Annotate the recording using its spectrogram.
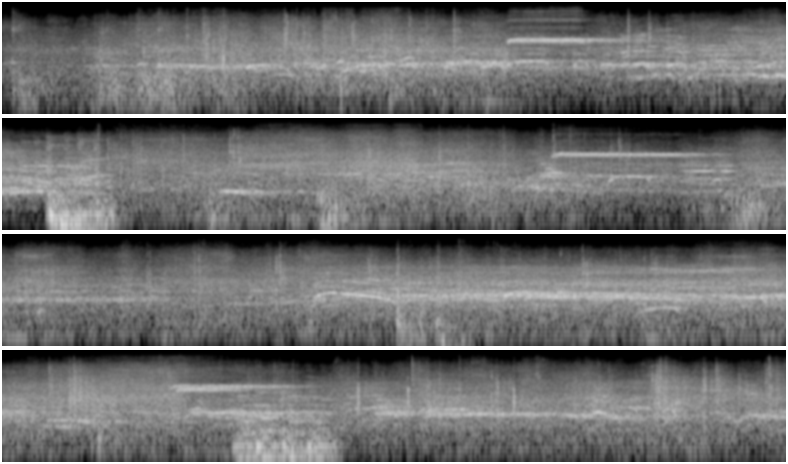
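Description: Ice hockey arena ambience: a crowd's steady din with the referee's whistle blown in three short blasts, the first a few seconds in, the second near the middle and the third near the end, and a few dull thuds of bodies or the puck against the boards.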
